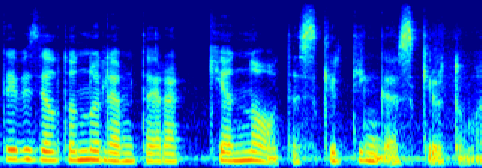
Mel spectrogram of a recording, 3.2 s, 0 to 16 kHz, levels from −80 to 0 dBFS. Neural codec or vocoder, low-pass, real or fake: vocoder, 48 kHz, 128 mel bands, Vocos; 14.4 kHz; fake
